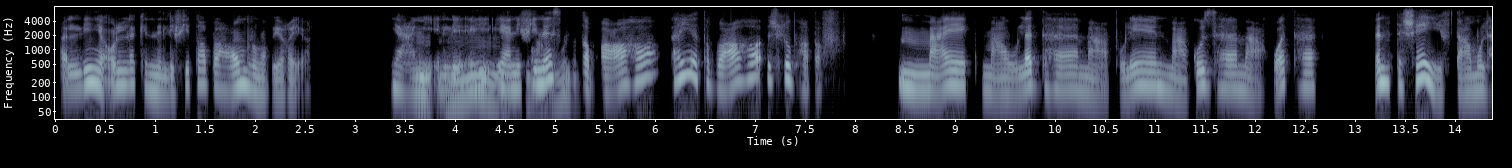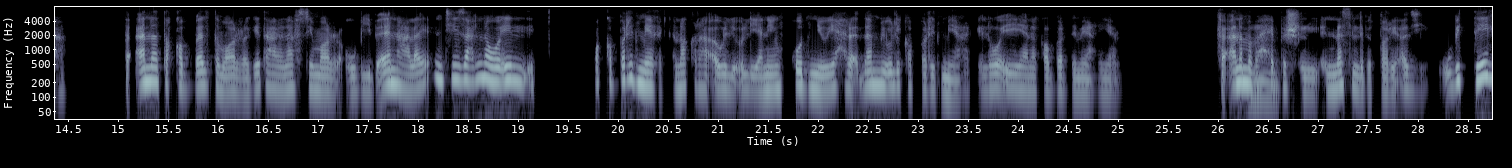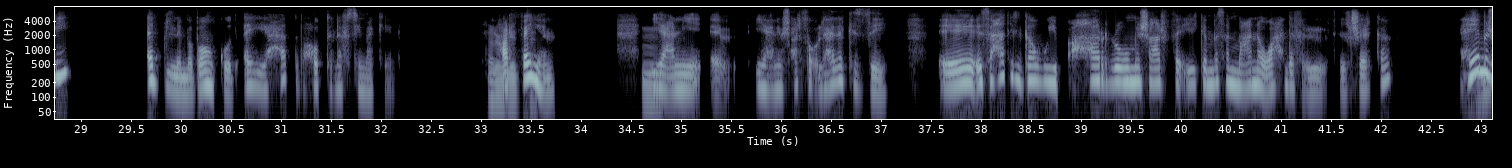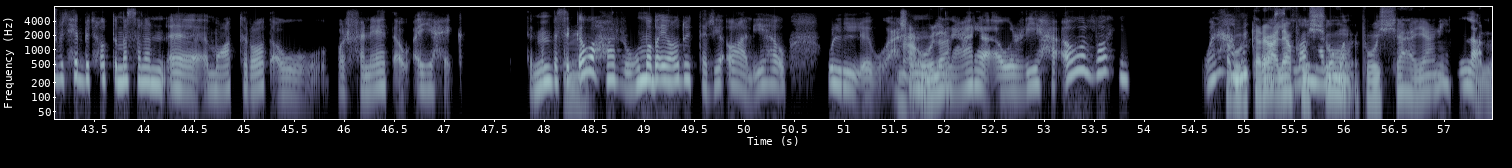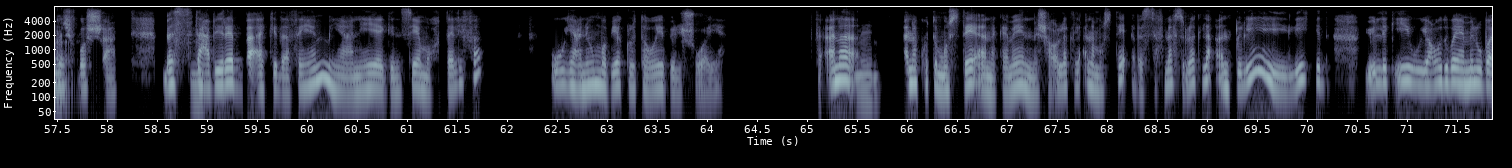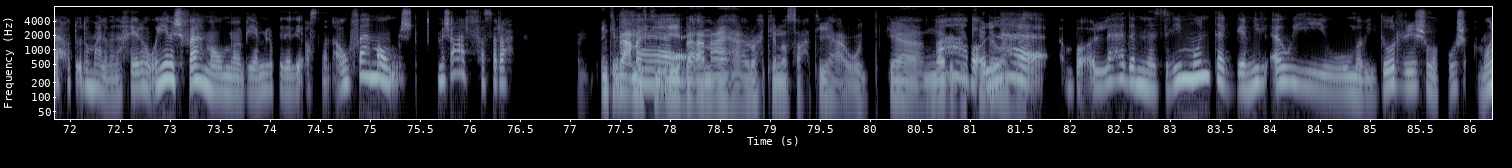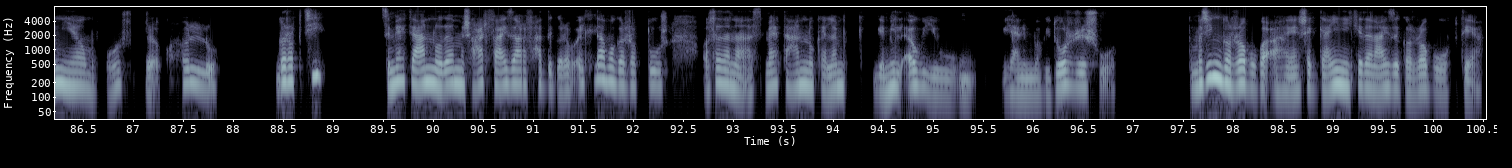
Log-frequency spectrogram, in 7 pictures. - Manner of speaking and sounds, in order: tapping; in English: "tough"; tsk; tsk
- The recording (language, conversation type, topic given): Arabic, podcast, إزاي تدي نقد من غير ما تجرح؟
